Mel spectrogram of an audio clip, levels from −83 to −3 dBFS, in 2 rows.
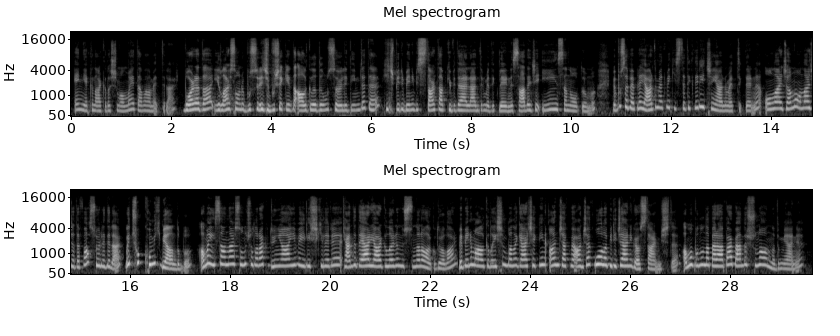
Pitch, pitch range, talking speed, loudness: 285 Hz, 230-325 Hz, 160 wpm, -29 LUFS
